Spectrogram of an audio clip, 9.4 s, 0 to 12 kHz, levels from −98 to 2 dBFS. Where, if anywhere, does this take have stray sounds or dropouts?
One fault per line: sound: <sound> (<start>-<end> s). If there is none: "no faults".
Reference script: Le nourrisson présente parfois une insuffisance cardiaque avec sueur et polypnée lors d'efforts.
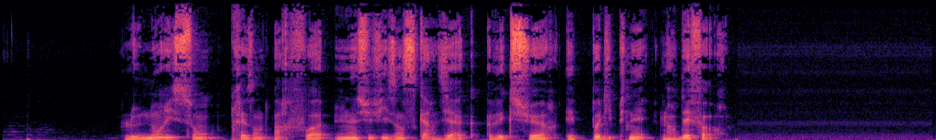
no faults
